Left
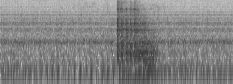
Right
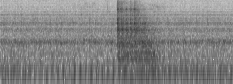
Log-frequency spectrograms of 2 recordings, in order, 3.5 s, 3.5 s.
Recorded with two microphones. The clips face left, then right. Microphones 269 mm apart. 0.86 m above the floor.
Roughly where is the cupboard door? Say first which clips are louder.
Left 5 dB; left.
